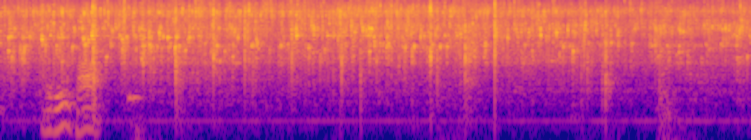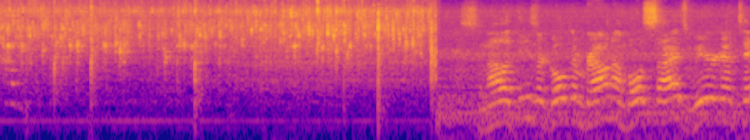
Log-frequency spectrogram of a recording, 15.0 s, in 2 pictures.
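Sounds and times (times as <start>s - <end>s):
fish cakes sizzling in oil: 0.0s - 11.9s.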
